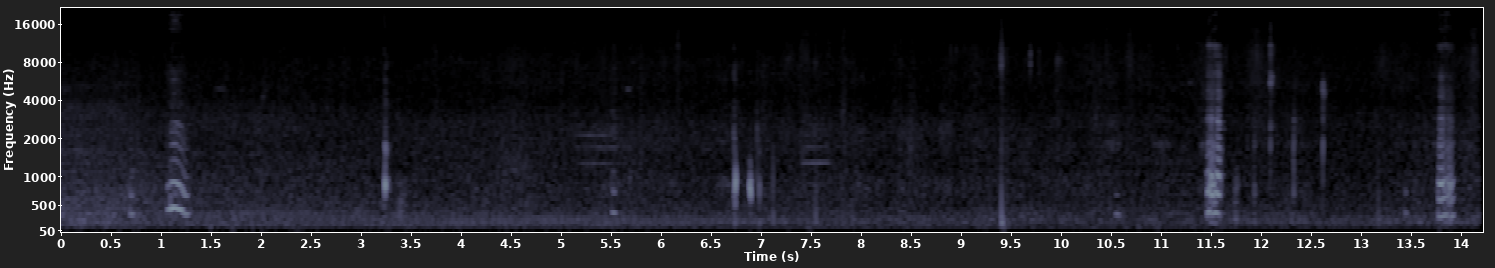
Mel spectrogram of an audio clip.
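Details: Three faint, brief hiccup-like bursts over about 14 seconds while relaxing on a couch outdoors, with soft background hum; hiccups.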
